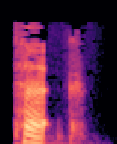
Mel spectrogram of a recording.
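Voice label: "perk" British; Business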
